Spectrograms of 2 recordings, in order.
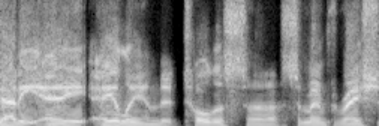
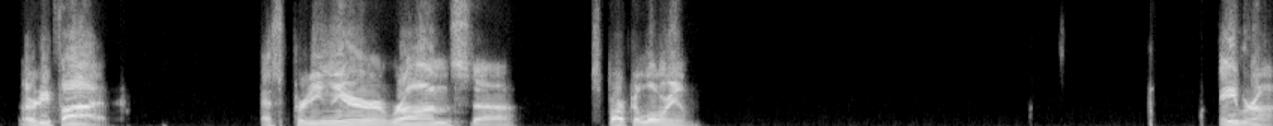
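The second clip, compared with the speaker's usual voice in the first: talking with mouth full of food. A show host comments on a shop's hangar location, talking with mouth full. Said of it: "Didn't mean to have a mouthful of food".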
